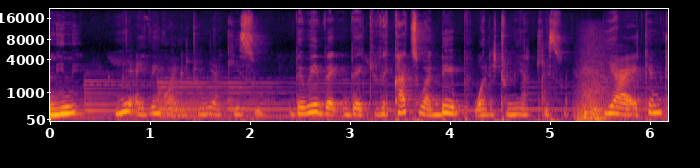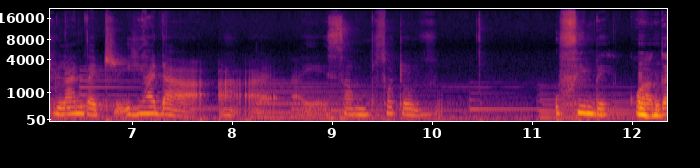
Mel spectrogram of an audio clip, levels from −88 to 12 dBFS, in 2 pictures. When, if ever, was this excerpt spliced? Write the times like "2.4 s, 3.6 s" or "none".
5.4 s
